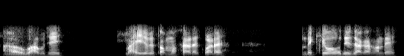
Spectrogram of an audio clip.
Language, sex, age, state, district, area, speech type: Odia, male, 45-60, Odisha, Sambalpur, rural, conversation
